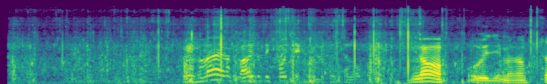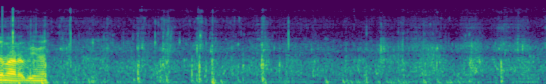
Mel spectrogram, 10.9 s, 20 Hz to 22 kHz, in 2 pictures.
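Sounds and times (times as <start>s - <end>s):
paddles knocking against raft: 0.1s - 10.9s.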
